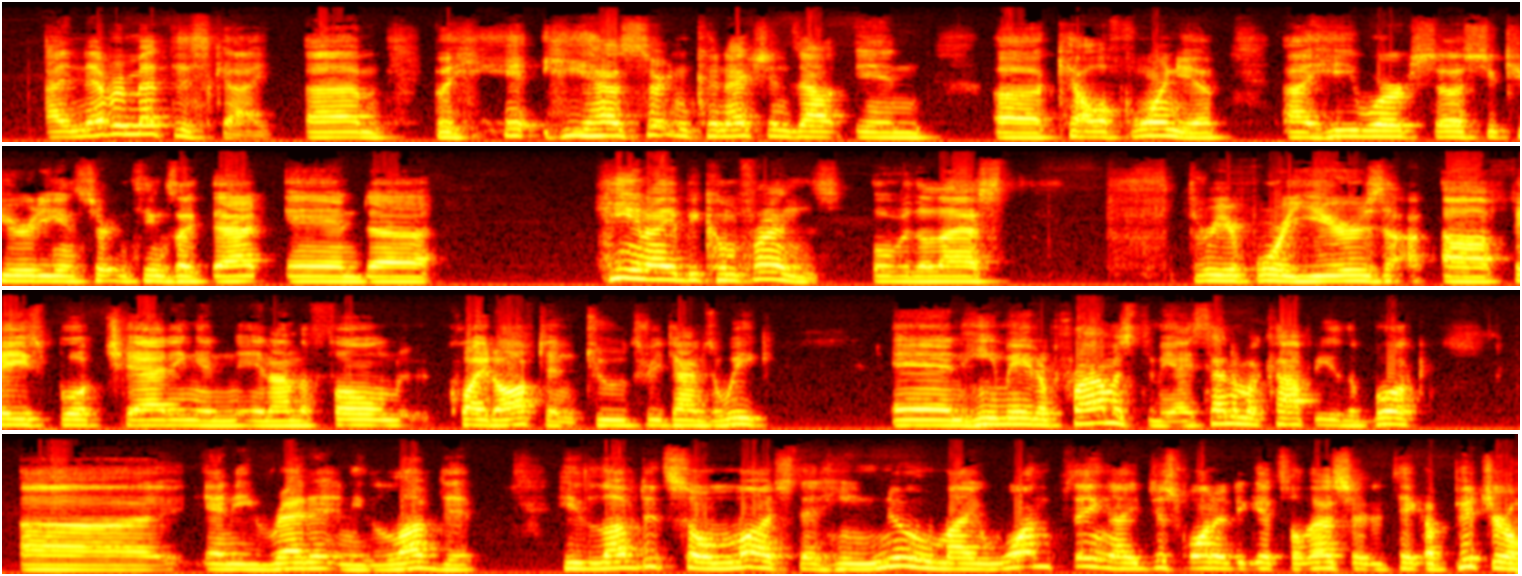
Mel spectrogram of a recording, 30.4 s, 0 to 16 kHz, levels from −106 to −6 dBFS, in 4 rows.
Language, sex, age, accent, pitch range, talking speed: English, male, 40-59, American, 130-160 Hz, 200 wpm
